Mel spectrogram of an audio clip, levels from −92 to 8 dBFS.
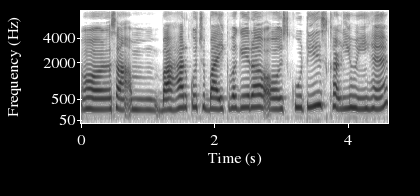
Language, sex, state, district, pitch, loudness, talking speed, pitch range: Hindi, female, Chhattisgarh, Bastar, 275 Hz, -17 LUFS, 145 wpm, 260-300 Hz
